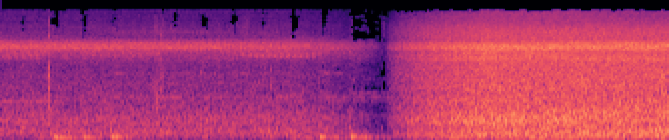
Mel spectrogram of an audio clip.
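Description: Rushing mountain stream or waterfall water, steady and loud, starting abruptly about four seconds in. Before it there is a quieter outdoor hiss with a few soft low thuds.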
